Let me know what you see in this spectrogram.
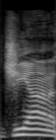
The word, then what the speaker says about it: Gianna: Just to touch a little sidebar here, your name is Gianna. Spell it for us. – G-I-A-N-N-A.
